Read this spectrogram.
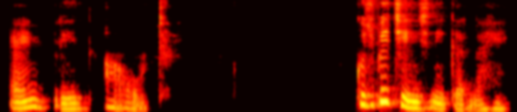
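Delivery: calm guided breathing meditation voice. Acted. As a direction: ease the listener into calm, gently. Leads guided meditation after intro.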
